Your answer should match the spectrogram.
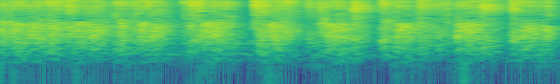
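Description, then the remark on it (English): A small group in a pub claps steadily, a dense patter of hand claps lasting a few seconds with slight swells, no talking over it. “Give yourselves a clap for that.”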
